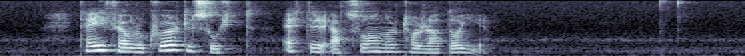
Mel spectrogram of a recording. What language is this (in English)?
Faroese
